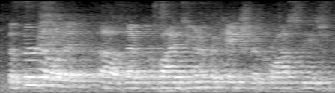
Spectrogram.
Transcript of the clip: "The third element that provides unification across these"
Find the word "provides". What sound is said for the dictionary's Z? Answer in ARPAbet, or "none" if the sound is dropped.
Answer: Z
